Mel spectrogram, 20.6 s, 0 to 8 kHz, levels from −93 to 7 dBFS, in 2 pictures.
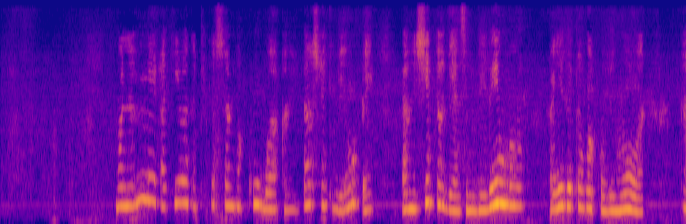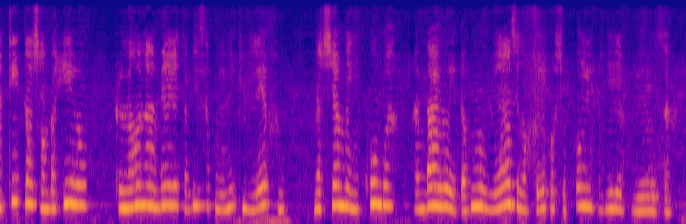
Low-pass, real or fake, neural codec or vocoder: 7.2 kHz; fake; codec, 44.1 kHz, 2.6 kbps, DAC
